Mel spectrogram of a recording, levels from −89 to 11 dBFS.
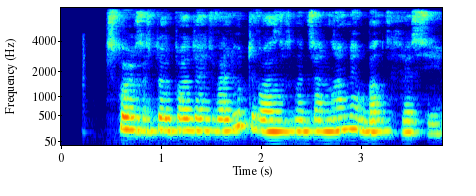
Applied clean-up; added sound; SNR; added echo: neural mask model DeepFilterNet 3.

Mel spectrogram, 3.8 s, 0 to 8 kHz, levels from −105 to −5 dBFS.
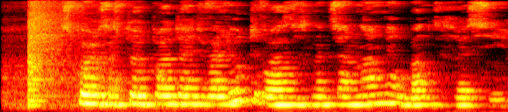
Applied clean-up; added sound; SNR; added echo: classical method WPE with log-MMSE.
